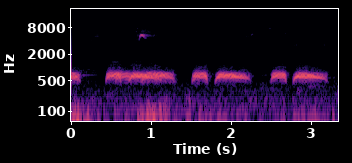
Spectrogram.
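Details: Spotted dove calling in a papaya garden during lure trapping: low hollow coos in phrases of short and drawn-out notes, roughly one per second, with faint high chirps of small birds behind.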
